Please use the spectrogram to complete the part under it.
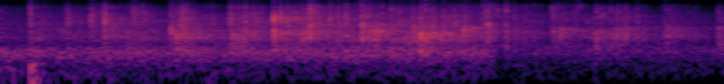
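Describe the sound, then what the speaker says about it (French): Faint, distant applause follows a talk at a conference, a steady patter of many hands that thins out toward the end. "Merci beaucoup. On peut l'applaudir."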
